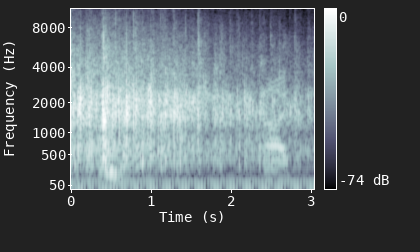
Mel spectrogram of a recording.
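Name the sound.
audience applause welcoming speaker at design symposium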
